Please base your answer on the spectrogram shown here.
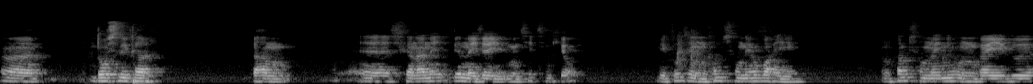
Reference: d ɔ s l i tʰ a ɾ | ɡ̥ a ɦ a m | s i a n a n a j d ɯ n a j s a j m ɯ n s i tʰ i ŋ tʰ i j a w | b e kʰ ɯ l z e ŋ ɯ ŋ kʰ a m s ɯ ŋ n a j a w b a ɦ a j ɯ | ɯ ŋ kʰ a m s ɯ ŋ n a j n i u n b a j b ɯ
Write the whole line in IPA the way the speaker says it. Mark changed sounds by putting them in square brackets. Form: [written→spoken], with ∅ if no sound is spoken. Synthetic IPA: d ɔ s l i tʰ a ɾ | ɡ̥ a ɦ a m | s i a n a n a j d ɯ n a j [s→z] a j m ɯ n s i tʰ i ŋ [tʰ→kʰ] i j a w | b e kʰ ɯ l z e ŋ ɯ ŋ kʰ a m s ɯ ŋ n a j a w b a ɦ a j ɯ | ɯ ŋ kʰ a m s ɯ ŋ n a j n i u n [b→ɡ] a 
